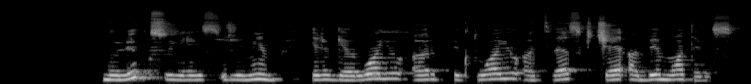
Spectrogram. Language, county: Lithuanian, Panevėžys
